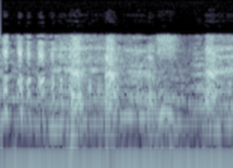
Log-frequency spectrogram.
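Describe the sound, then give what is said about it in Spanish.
A dog barks and snarls in a drama scene. A rapid run of short, sharp yapping bursts comes first, then longer, rougher vocal sounds follow, with some voice-like sound faintly underneath. “Me gruñas, perro asqueroso. Te dije que no me ladres ni gruñas.”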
